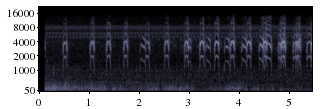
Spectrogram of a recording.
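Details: Rufous horneros perched on a firewood-gatherer's nest give loud, shrill, ringing alarm calls, repeated and quickening toward the end as calls overlap, over a low rumbling background; some displacement behaviour; a Spotted nothura (inambú chico) calls at the end.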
